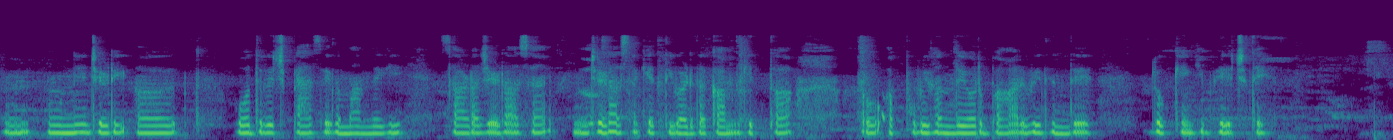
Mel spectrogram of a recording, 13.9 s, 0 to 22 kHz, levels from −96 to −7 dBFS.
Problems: none marked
